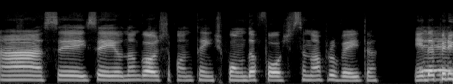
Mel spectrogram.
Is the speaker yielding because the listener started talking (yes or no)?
yes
